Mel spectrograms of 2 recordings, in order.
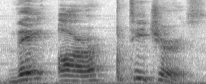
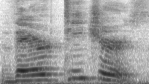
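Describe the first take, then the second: First: Both words 'they' and 'are' are said separately. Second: 'They' and 'are' merge into one syllable. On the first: "Full form"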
